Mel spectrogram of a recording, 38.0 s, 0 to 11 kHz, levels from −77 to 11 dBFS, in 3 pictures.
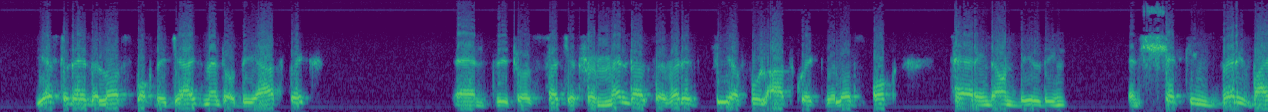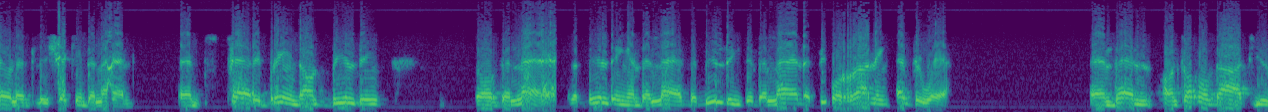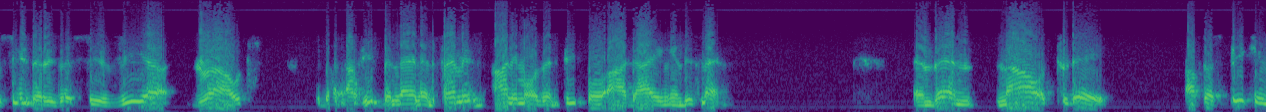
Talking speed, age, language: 140 wpm, 60-79, English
